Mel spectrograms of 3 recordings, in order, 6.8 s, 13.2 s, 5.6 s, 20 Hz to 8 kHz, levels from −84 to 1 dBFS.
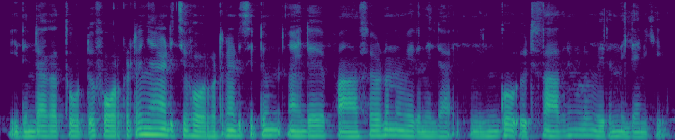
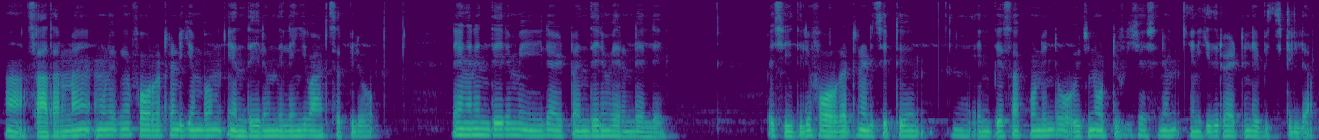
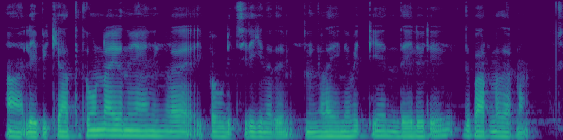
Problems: low volume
